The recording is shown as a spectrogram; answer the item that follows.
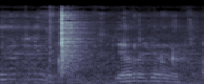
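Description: A metal fork clinking against a plate of steak: one sharp clink just over half a second in, among other light cutlery and dish sounds. Voices talk in the background.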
